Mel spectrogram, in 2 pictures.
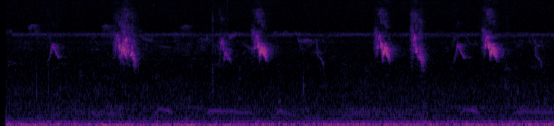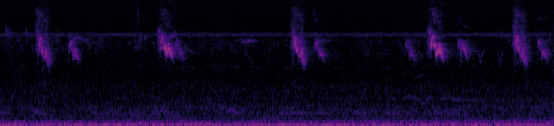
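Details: House sparrows in India, dust bathing, give short, bright chirps, singly or in quick pairs about once a second, over a steady high insect-like whine and low background rumble.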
